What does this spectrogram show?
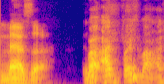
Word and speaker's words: Mazza: MAZZA. It's like Maza.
